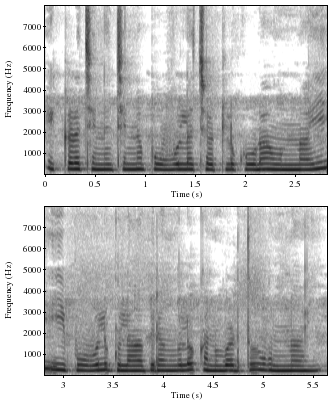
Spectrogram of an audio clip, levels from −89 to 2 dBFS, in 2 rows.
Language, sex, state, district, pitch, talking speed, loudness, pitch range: Telugu, female, Telangana, Hyderabad, 250 Hz, 140 wpm, -14 LUFS, 245-260 Hz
